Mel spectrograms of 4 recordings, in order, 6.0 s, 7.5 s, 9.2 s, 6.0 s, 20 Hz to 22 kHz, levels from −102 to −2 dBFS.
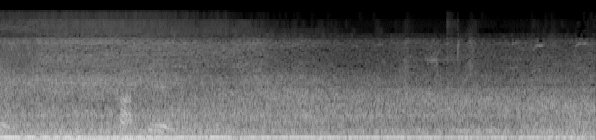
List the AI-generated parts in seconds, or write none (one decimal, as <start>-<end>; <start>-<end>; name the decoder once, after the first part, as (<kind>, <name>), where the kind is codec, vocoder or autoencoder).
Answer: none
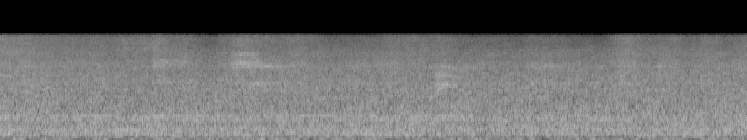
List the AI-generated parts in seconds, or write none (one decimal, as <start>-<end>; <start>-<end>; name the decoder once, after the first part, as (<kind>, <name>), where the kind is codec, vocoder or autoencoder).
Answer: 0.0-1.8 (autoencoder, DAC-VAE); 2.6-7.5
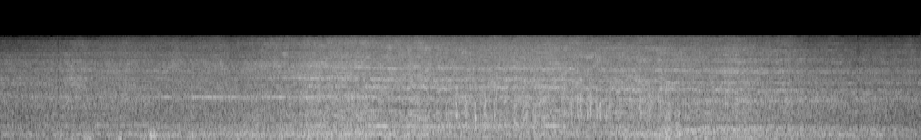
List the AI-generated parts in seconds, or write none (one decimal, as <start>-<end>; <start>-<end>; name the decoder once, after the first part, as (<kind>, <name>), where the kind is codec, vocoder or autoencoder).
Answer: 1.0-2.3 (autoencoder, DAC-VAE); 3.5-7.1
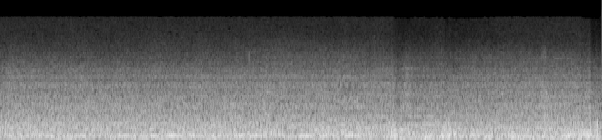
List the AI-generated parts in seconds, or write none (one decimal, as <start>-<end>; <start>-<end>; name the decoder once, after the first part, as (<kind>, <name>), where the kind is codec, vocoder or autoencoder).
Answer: 2.8-4.4 (autoencoder, DAC-VAE)

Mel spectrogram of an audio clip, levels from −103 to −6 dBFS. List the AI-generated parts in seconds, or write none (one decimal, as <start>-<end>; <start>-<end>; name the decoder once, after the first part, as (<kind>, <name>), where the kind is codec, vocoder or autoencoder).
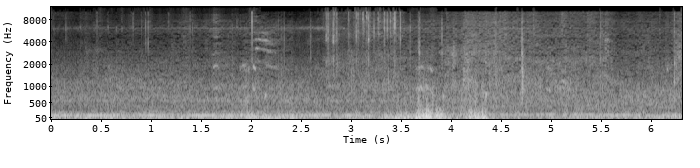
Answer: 0.0-6.3 (autoencoder, DAC-VAE)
